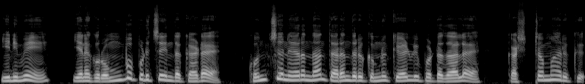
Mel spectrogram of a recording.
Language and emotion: Tamil, sad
